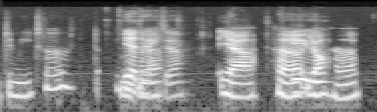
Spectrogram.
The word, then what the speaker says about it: Demeter: I always forget how to pronounce the name. Demeter. Yeah, Demeter.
